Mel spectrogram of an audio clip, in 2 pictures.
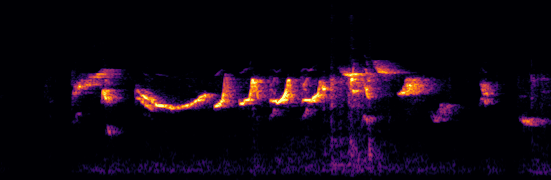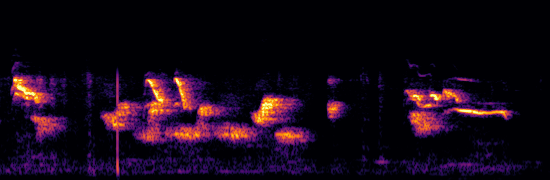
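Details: Captive-bred white-rumped shama courting ahead of mating: a rapid series of looping whistled phrases, then sharper clipped notes and rich warbles in several bursts with brief pauses, bright and varied.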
